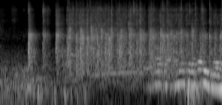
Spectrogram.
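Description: A group of people clapping: a few claps about half a second in, then dense applause, with voices underneath.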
